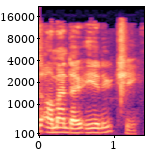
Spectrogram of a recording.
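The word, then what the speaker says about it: Armando Iannucci: name what you mean do you mean amando luciani yeah amanda luciani that's his name amanda amandu leshani yeah so no he is his name is armando ianucci all right do you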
